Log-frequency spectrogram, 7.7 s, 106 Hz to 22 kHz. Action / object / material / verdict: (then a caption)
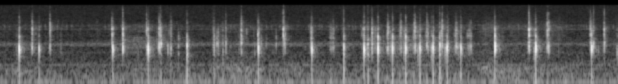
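tap / plastic game controller / plastic / none. A hand-sized, hollow, grey plastic SNES game controller has its face buttons and D-pad clicked by fingertips and a thumb. The result is a quick, irregular run of sharp, dry clicks with a bright, high edge, a tonal center around 1.2 kHz, almost no low end, and no ring after each press. The clicks come in sparse bursts and then a denser flurry midway.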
